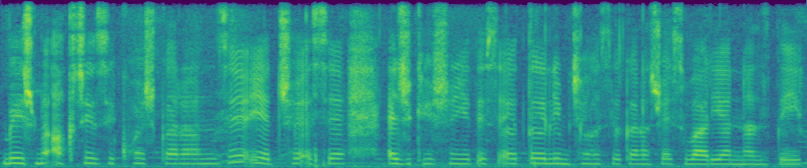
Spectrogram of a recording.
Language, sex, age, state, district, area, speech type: Kashmiri, female, 18-30, Jammu and Kashmir, Srinagar, rural, spontaneous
